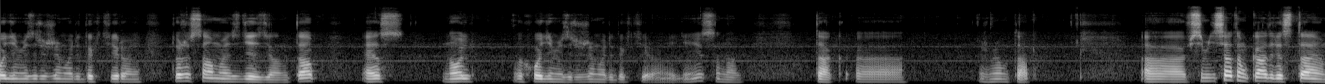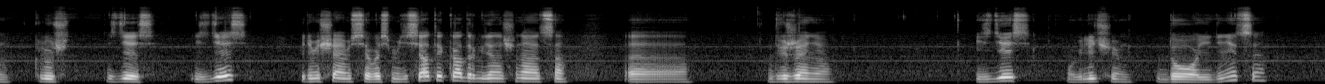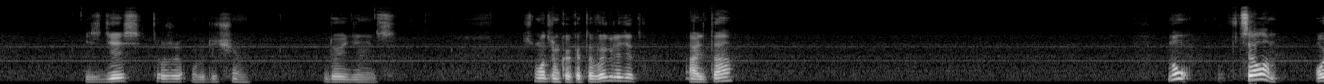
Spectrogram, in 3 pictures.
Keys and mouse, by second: 1.2-2.5 right drag, 2.3 Tab, 3.2 s, 6.2 KP_1, 6.8 KP_0, 9.0 Tab, 13.0 i, 13.9-15.7 drag, 14.8 i, 16.0-17.9 drag, 23.2-25.0 drag, 25.3 i, 27.2-28.7 right drag, 28.2 click, 28.9 click, 28.9 right click, 29.2 click, 29.4 i, 30.7 click, 33.0 alt+a, 38.9 Escape.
